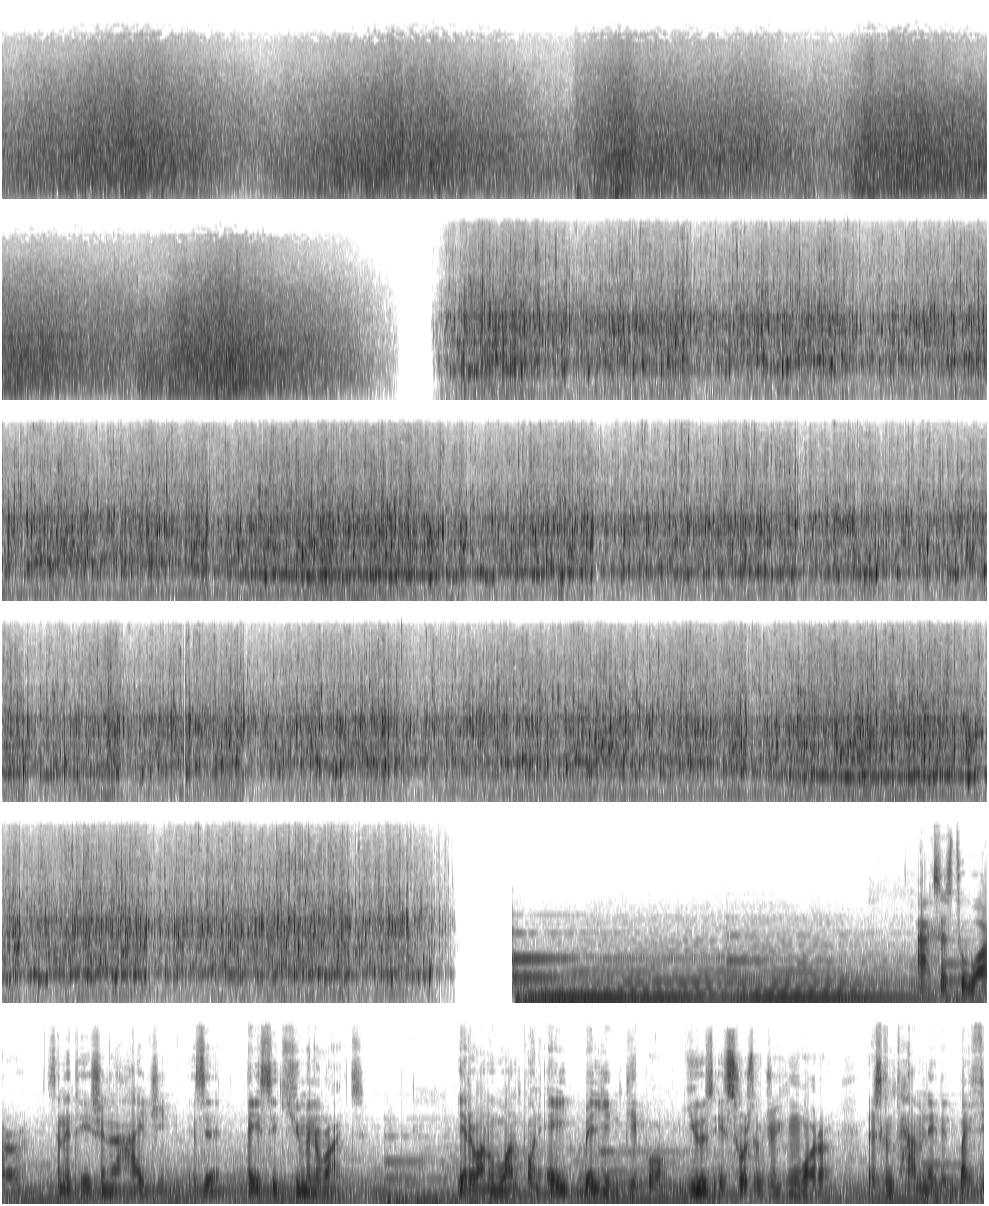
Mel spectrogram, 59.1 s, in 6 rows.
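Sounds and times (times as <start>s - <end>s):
fountain water trickling: 14.2s - 44.0s.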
